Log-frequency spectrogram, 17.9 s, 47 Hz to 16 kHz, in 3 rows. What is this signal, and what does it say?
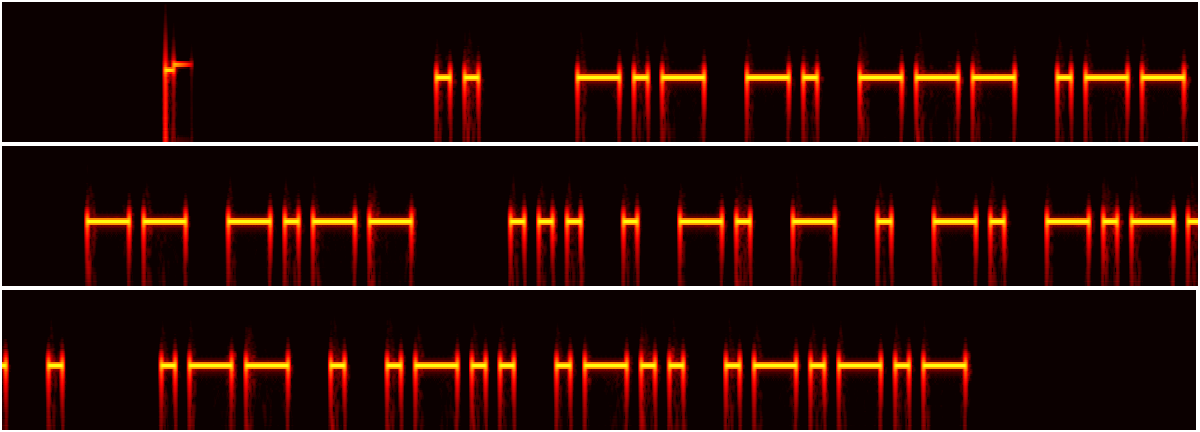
Morse code, heard as a keyed tone, about 17 wpm, 700 Hz. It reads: I KNOW MY SENTENCE WELL.
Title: Sentences from Top 1000 Words - Review Part 1 - 17wpm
